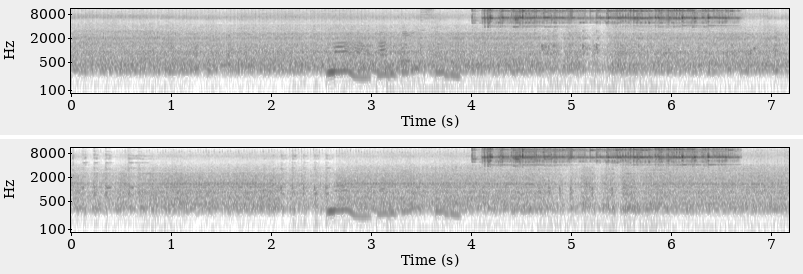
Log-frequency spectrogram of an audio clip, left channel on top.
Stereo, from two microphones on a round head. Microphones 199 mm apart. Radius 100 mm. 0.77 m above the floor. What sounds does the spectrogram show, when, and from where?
2.5 s a woman speaking: 60° left (ahead or behind)
4.0 s a rattle: 15° right (ahead or behind)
